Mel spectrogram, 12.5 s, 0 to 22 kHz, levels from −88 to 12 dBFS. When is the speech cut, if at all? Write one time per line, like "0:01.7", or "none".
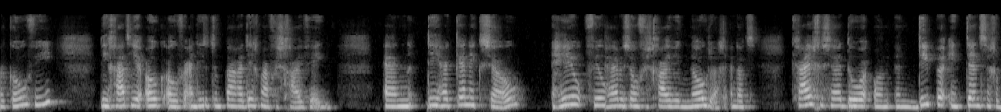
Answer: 0:02.5
0:05.3
0:07.6
0:10.9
